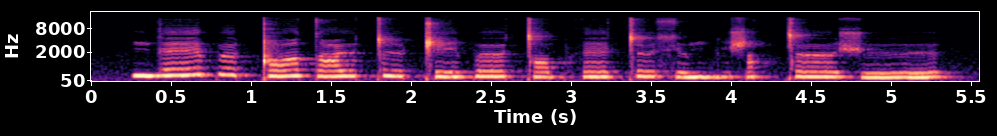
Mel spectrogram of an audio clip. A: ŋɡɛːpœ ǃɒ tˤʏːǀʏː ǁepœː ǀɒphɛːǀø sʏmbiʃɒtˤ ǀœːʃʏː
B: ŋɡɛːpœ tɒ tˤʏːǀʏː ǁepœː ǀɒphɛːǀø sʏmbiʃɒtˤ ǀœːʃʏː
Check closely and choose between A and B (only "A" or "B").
A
